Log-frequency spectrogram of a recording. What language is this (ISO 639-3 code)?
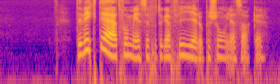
swe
